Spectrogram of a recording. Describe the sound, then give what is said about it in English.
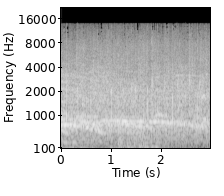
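A studio audience welcomes the host of the show Gross Me Out with dense, loud applause, a continuous unbroken patter of many hands clapping from start to finish. “So, close your eyes, plug your ears, and put your hands together to welcome the host of Gross Me Out, Billy Cass!”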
